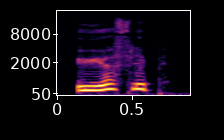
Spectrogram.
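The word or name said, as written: ØREFLIP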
